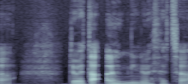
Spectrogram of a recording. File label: "yng", Welsh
